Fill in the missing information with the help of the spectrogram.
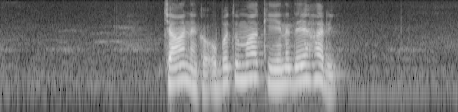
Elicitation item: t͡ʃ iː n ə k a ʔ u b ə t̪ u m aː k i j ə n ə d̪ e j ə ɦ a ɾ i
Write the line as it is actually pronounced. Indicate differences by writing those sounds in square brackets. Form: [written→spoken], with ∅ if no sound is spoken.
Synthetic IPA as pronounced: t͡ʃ [iː→aː] n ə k [a→ə] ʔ [u→o] b ə t̪ u m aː k i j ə n ə d̪ e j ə ɦ a ɾ i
